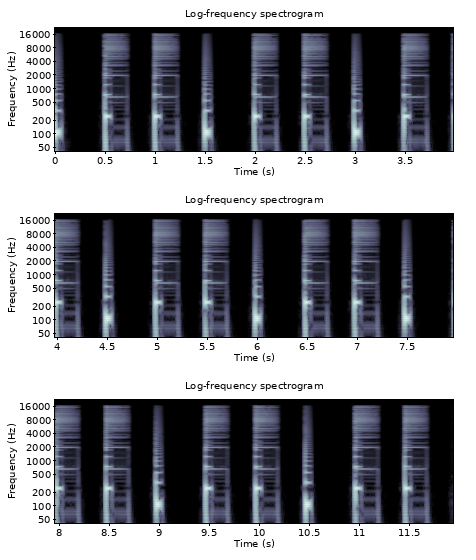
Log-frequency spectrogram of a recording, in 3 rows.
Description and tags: MusiTech MK-3001 rhythm waltz
The electronic waltz rhythm from a MusiTech MK-3001 keyboard. Recorded through a Roland M-120 line-mixer.
beat, electronic, keyboard, loop, MK-3001, MusiTech, rhythm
